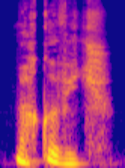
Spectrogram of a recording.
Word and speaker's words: Markowicz: Markovitch. Ça rime avec sandwich. Dobry dzień, Andrei Markovitch.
